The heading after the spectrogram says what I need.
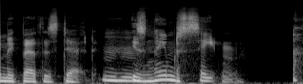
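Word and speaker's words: Seyton: is dead he's named Satan I right spelled differently but it's named Satan and it's phonetically Satan how is it spelled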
